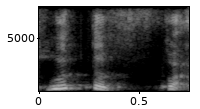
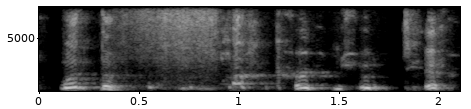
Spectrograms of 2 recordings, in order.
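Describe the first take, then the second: First: Higher, cut-short retold disbelief; mock shock. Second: Mock appalled shock. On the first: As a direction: imitate someone startled, breaking off mid-curse. Retold shocked partner walking in. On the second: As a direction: imitate an appalled partner, stretching the curse out. Retold shocked partner's outburst.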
